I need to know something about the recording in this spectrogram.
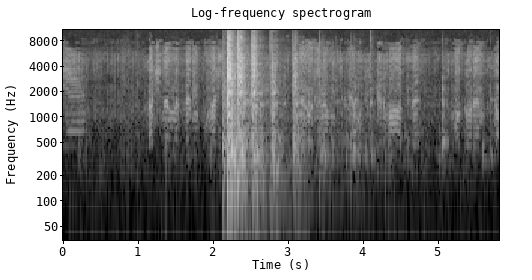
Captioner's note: punching bag rattles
